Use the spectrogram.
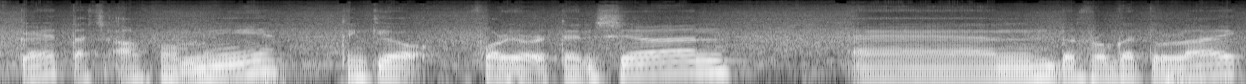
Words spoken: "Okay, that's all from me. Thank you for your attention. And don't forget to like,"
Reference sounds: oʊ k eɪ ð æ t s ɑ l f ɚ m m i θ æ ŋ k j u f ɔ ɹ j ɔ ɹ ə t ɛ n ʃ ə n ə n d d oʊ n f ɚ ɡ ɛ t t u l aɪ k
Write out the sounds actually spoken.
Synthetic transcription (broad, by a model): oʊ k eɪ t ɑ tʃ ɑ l f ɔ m m i t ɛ ŋ k j u f ɔ ɹ j ɔ ɹ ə t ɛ n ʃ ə n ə n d d oʊ n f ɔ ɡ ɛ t t u l aɪ k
